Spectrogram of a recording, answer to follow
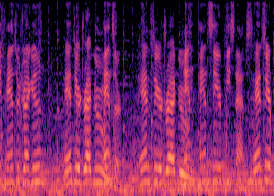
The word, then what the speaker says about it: Panzer Dragoon: Panzer Dragoon.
